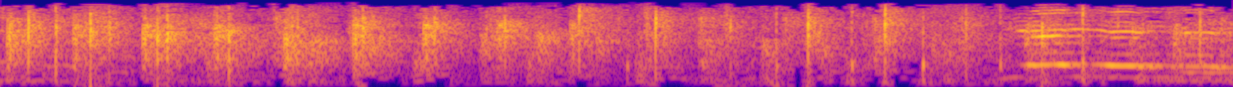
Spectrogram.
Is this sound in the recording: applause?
yes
